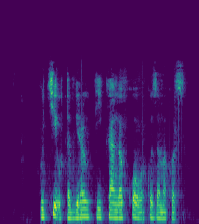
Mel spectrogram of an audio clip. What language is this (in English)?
Kinyarwanda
